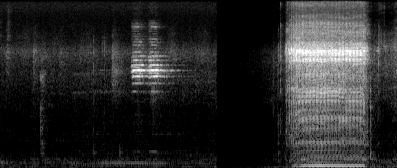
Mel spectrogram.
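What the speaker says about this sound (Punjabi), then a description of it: "ਇੱਥੋਂ ਆਪਾਂ ਸਲਾਈ ਲਗਾ ਕੇ ਦੋਨੋਂ ਪੱਲੇ ਜੋੜ ਲੈਣੇ" A sewing machine stitches the pocket seam of plazo pants in two runs: a short, softer burst, then a sustained, steady whirr after a brief silence.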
